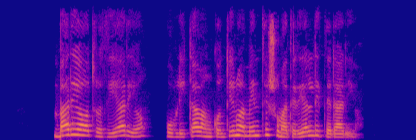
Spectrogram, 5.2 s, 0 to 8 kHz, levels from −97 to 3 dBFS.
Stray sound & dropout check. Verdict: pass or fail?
pass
